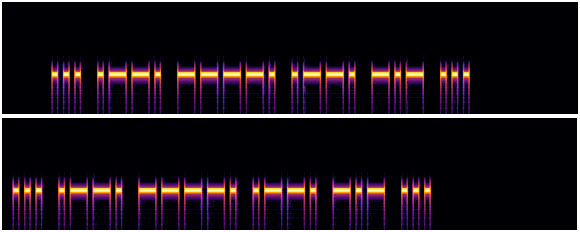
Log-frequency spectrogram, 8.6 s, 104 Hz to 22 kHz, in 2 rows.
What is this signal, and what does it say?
Morse code, heard as a keyed tone, about 28 wpm, 700 Hz. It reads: SP9PKS SP9PKS
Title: DXCC-100 Call Signs - 6 Characters - Repeated 2x - 28wpm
